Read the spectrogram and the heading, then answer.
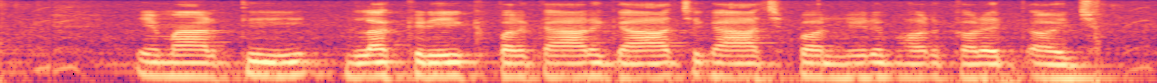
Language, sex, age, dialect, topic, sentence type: Maithili, male, 18-24, Southern/Standard, agriculture, statement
